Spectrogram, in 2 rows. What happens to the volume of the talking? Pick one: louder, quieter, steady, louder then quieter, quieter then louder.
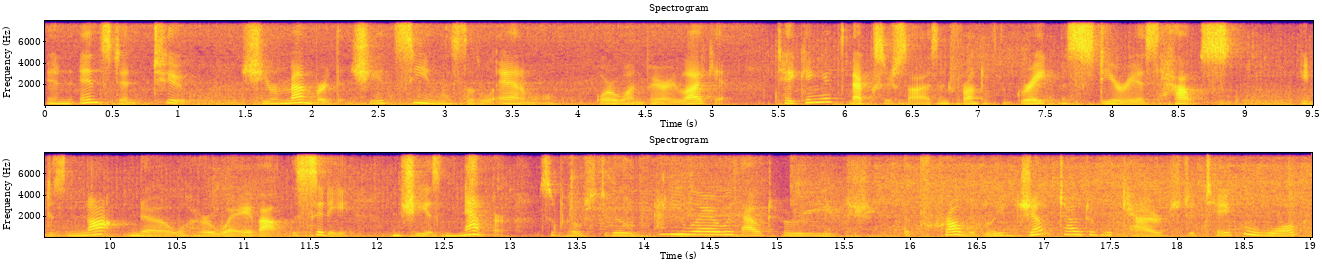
steady.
